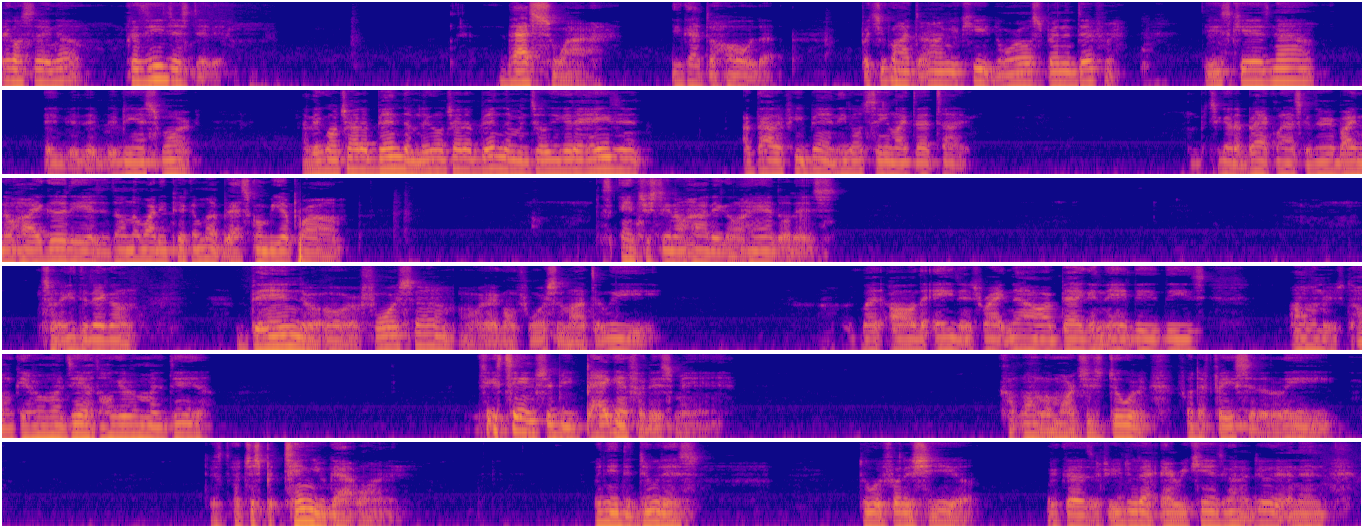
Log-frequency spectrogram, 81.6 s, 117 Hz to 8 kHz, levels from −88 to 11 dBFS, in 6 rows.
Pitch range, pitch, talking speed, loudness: 105-120 Hz, 110 Hz, 140 wpm, -27 LUFS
